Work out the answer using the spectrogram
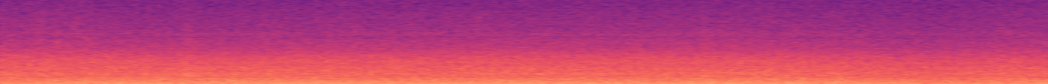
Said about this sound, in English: Well, boy. It's really storming here.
